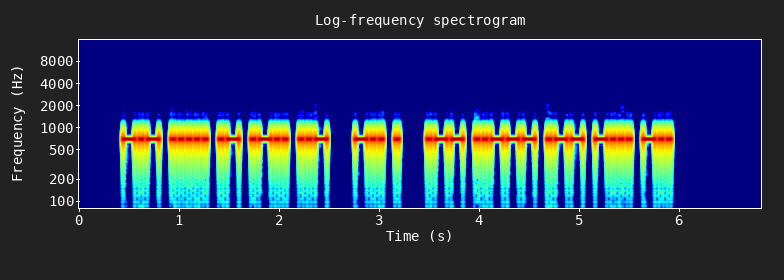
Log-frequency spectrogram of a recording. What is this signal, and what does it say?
Morse code, heard as a keyed tone, about 32 wpm, 700 Hz. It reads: K5ALU DE W2WBD
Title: USA Callsign DE Callsign - 5 Characters - 30wpm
